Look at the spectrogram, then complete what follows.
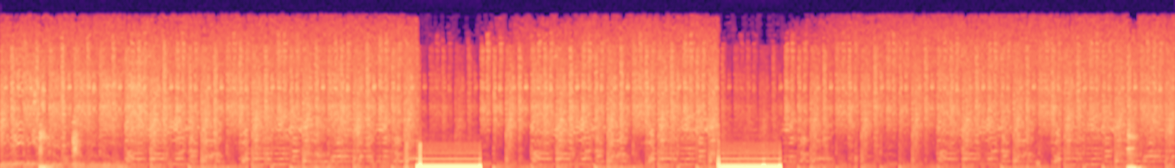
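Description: A telephone ringback tone sounds twice while calling, each a loud, steady beep under a second long, about four seconds apart, over busy music playing throughout.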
